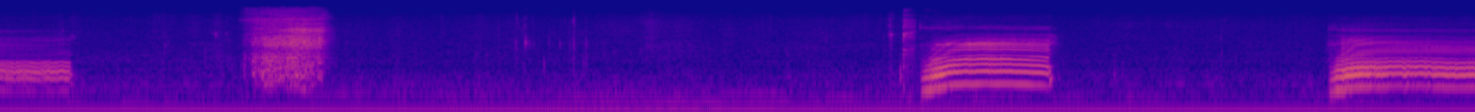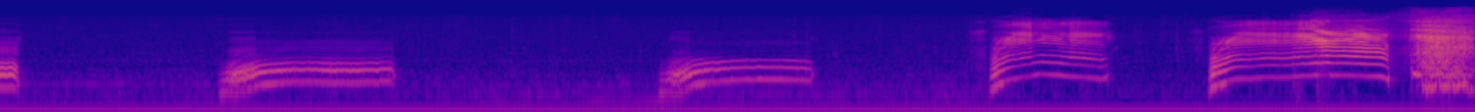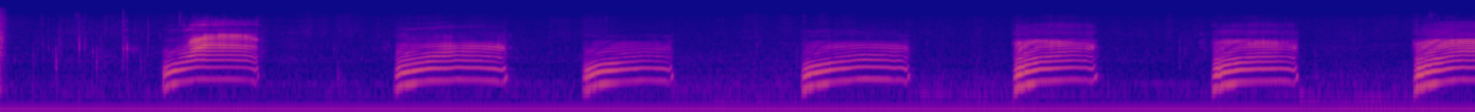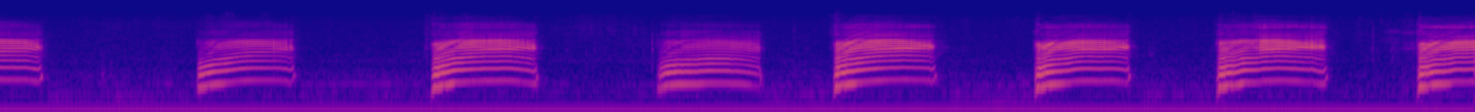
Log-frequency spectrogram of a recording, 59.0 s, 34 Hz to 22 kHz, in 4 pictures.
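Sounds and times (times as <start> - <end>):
cat hissing: 2.4 - 3.4, 26.9 - 29.6
cat meowing: 24.6 - 25.9, 26.9 - 29.6, 31.2 - 32.2.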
